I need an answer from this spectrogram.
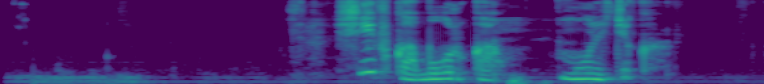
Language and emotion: Russian, sad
